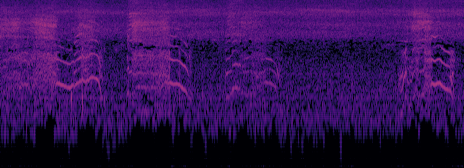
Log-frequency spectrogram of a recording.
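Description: A young kitten meowing: four separate high-pitched mews, each rising and then falling in pitch, the last near the end, over a steady background hiss.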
